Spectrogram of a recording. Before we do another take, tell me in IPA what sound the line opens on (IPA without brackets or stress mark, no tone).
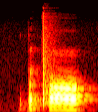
p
